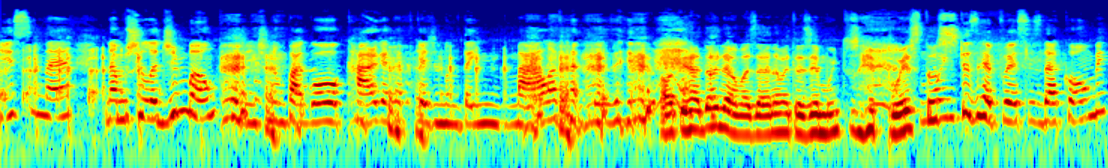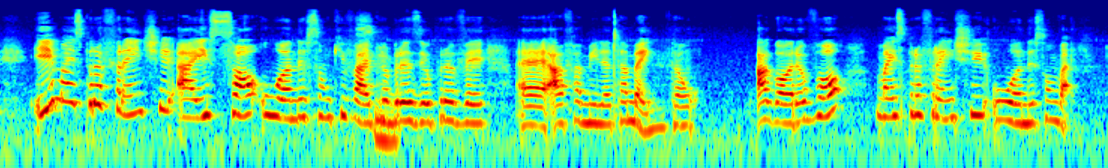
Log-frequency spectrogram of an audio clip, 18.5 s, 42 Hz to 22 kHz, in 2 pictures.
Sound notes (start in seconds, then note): 4.6 haha; 7.3 replacements, in Spanish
